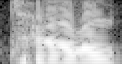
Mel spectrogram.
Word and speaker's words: Tyler: My name is Tyler, T-Y-L-E-R. And I'm calling from Bank of Cardiff. It's spelled C-A-R-D-I-F-F, as in Frank Frank.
